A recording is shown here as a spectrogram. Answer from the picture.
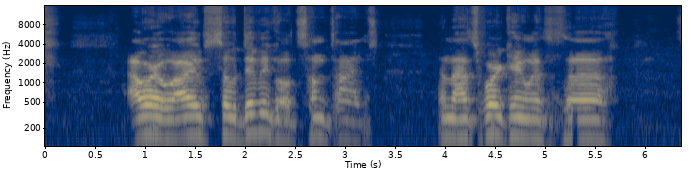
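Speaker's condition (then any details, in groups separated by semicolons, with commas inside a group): Cerebral palsy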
